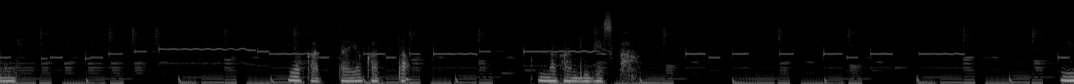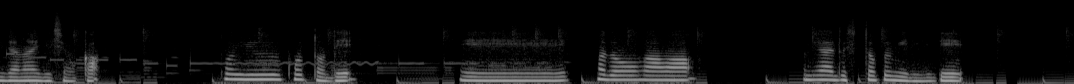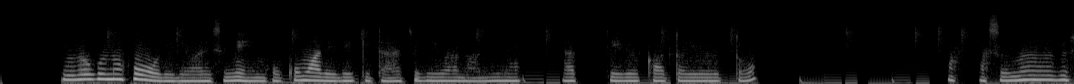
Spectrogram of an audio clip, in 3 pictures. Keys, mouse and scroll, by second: 0.1 alt+click, 1.2 alt+click, 3.1 alt+click, 3.8 alt+click, 4.5-5.1 alt+drag, 5.5-5.9 alt+middle drag, 5.9-6.4 alt+drag, 6.6 alt+drag, 7.0 alt+drag, 7.3 alt+drag, 7.6-9.3 alt+drag, 9.6-12.0 alt+drag, 13.3 alt+click, 14.6 alt+drag, 15.1-16.4 alt+drag, 16.7 alt+middle click, 17.0-18.5 alt+drag, 18.7 alt+middle click, 19.0-20.1 alt+drag, 21.8 alt+click, 25.3-26.9 scroll down 4, 26.9-27.2 scroll down 4, 27.2 scroll up 1, 27.4-27.8 scroll down 1, 27.8-28.1 scroll up 1, 28.2-29.2 scroll down 3, 29.2-30.2 scroll down 7, 30.2-30.8 scroll down 4, 30.8-32.2 scroll up 1.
